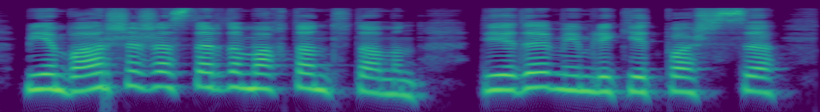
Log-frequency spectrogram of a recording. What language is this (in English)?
Kazakh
